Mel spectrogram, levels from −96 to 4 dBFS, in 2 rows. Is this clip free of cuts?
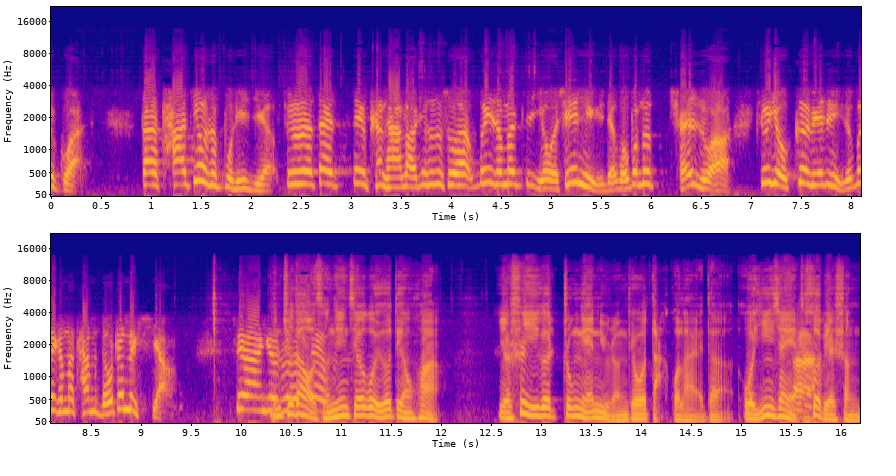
no; 1 cut; at 2.3 s

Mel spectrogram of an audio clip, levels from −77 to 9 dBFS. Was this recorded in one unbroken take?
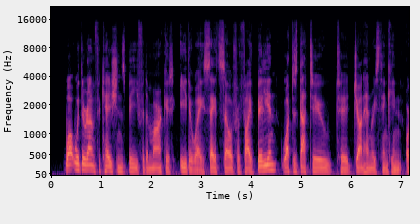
yes; 0 cuts

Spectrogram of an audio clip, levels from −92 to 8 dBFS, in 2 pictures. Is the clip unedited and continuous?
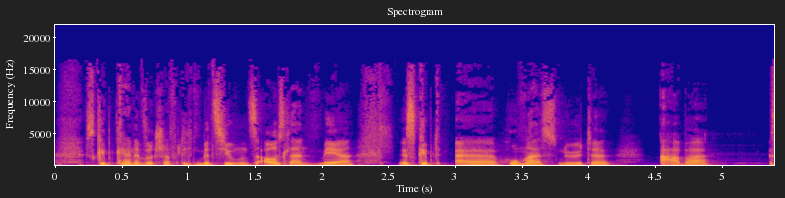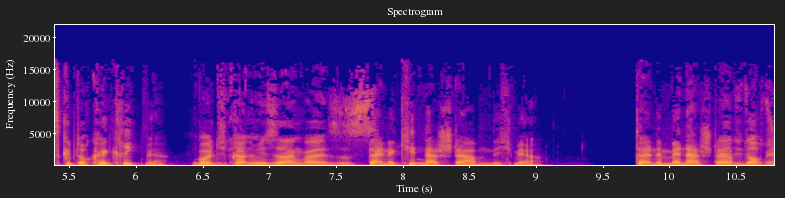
yes; 0 cuts

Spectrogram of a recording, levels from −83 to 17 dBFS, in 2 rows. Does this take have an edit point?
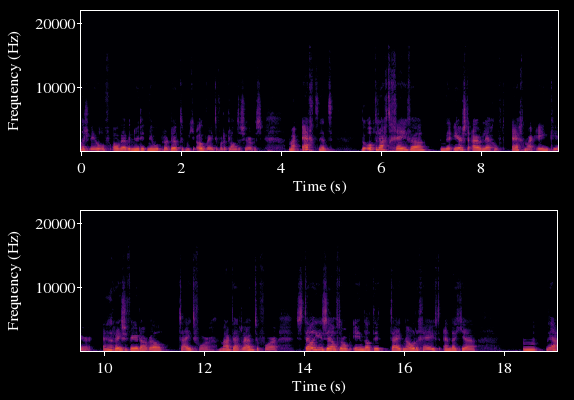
no; 0 cuts

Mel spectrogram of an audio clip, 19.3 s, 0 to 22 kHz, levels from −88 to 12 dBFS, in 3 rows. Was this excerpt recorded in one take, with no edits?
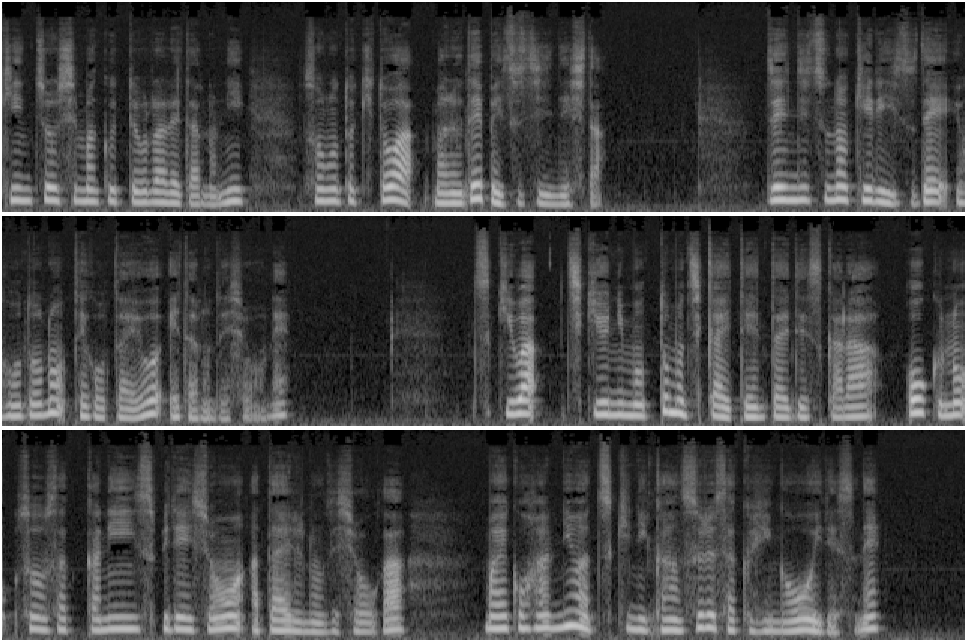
no; 1 cut; at 9.5 s

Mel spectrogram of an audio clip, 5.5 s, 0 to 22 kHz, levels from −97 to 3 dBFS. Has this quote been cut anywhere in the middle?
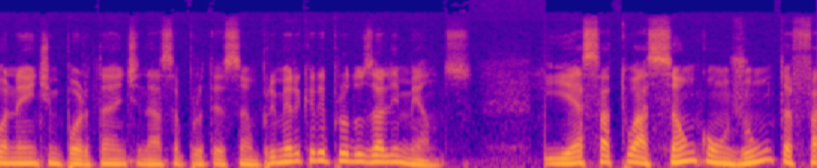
yes; 1 cut; at 3.5 s

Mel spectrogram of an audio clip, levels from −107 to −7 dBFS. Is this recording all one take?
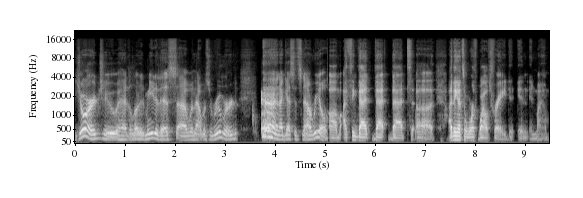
no; 1 cut; at 5.0 s

